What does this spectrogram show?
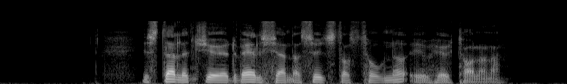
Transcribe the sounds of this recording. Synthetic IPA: ɪst̪ɛlːət̪ɕøːd̪vɛːlɕɛnd̪asʉ̟ːd̪st̪ɑːd̪st̪ʰuːnəɾʉ̰ɦø̰ːɡ̚t̪ʰɑ̰ːlʔaɳa̰

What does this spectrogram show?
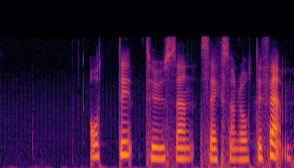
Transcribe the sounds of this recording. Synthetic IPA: ʔɔt̪ːɪt̪ʰʉ̟ːsənsɛkshɵnd̪ɾaɔt̪ːɪfɛ̰mː

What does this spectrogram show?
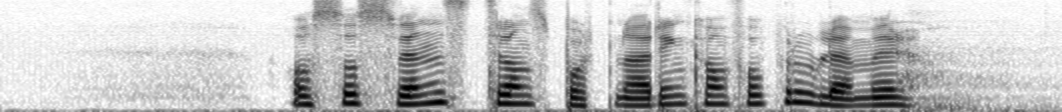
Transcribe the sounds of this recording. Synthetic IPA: ɔsɔsʋɛnsk̚t̪ʰɾɑnspɔʈɳæːɾɪŋkʰɑnfoːpʰɾʊbleːməɾ

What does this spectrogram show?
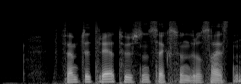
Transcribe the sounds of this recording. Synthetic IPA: fɛmt̪ɪt̪ʰɾeːt̪ʰʉːsn̩sɛkshʉnd̪ɾəoːsæɪst̪n̩

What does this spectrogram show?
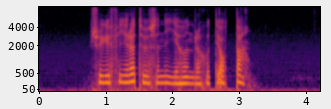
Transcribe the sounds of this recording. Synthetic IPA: ɕʉ̟ːɡʊfyːɾat̪ʰʉ̟ːsənːiːʊɦɵnd̪ɾaɧɵt̪ːɪ̰ʔɔt̪ːa

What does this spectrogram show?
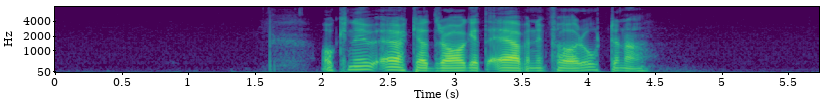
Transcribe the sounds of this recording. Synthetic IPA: ʔɔknʉ̟ːʔøːkaɖɾɑːɡət̪ʰɛːvə̰nɪfœːɾʊʈːəɳa

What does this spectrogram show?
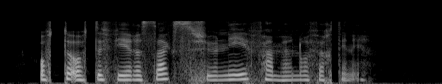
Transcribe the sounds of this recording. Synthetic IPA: ɔt̪əʔɔt̪əfiːʁəsɛksʃʉːəniːfæmhʉnd̪ʁəoːfœʁt̪ɪnḭː

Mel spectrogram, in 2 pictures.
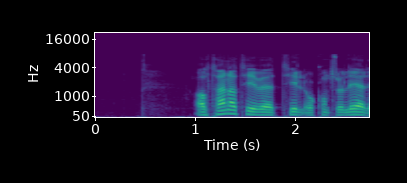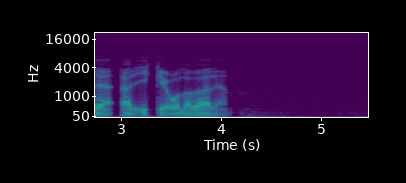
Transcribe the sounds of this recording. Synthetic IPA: ʔɑ̰lt̪ʰæɳɑt̪ʰiːʋət̪ʰɪlʔoːkʰʊnt̪ʰɾɔleːɾəʔæːɾɪkə̰ʔoːlɑːʋæːɾə̰

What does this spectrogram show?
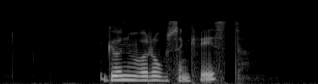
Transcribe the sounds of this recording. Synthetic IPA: ɡɵnvɔɾuːsənkʰvɪ̰st̪

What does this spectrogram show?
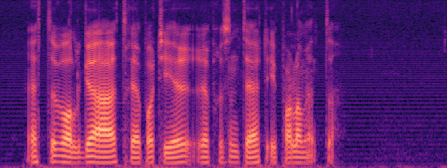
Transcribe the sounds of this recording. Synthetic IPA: ʔɛt̪ʰəʋɑlɡəæːʁt̪ʰʁeːpʰɑʈʰiːəʁʁɛpʁəsn̩t̪ʰeːʈḭːpʰɑɭɑmɛ̰nt̪ʰə

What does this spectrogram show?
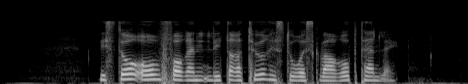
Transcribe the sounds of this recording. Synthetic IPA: ʋiːst̪oːʁoːʋəfɔʁeːnlɪt̪əʁɑt̪ʰʉːʁhɪst̪uːʁɪskʋɑːʁəʊpt̪ʰɛnlɪ̰ŋ̥

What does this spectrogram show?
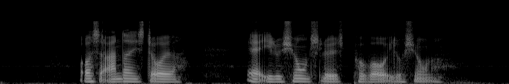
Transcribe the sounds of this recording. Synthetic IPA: ʔɒ̽səʔɑ̈nd̥ʁɐhisd̥o̝ɐ̰jɐ | æɐʔiluɕo̝̰ːnslø̰ːsd̥̚pʰɒ̽ʋɒːiluɕo̝̰ːnɐ

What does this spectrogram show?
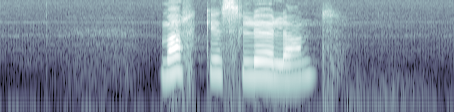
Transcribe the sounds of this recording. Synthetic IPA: mɑɾkʉsløːlɑnd̪̥

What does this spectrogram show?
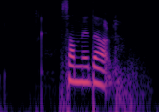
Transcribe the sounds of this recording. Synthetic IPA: sɑnɪd̪ɑːl

